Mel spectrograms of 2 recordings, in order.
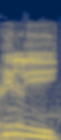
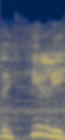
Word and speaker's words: Healy: Healy Carrier, yes. Because it rhymes with shield, Healy Carrier.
